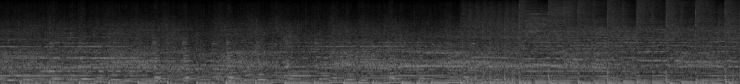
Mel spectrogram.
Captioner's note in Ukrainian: оплески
